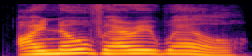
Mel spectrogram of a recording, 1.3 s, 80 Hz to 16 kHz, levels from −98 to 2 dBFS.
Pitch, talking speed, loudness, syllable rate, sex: 220 Hz, 190 wpm, -15 LUFS, 4.6 syllables/s, female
